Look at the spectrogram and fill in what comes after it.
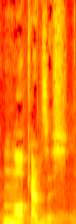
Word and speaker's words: Arkansas: It's spelled weird, isn't it? – Yeah, because it's spelled like Kansas. – Yeah, it is. Yeah, Arkansas.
